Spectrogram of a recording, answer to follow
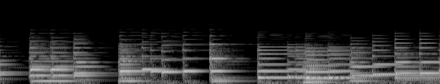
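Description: Background piano music: short phrases of struck notes that fade away, separated by brief pauses, then flowing more continuously from a little past halfway.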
